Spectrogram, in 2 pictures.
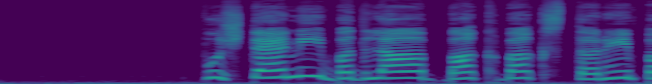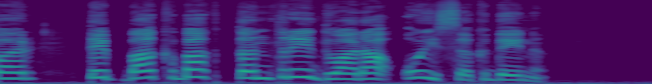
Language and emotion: Dogri, neutral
